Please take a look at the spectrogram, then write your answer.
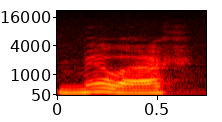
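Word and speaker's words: מלך: It's pronounced melech, and you can see the segols there. So me, lech, melech, and it's not pronounced. It's just to show you that it appears at the end of a word, and it's included there. This is a silent Shewa. It is not pronounced. We just pronounce the kaf. Melech. We do not pronounce the Shewa.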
